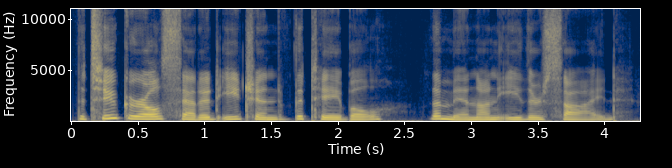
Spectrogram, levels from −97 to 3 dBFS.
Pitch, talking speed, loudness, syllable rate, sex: 205 Hz, 210 wpm, -17 LUFS, 4.6 syllables/s, female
